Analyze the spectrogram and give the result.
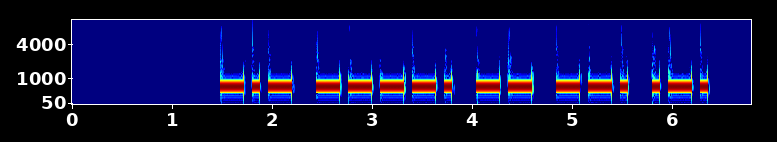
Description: Morse code, heard as a keyed tone, about 15 wpm, 700 Hz. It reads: K9MGR
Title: USA Call Signs - 5 Characters - Repeated 3x - 15wpm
